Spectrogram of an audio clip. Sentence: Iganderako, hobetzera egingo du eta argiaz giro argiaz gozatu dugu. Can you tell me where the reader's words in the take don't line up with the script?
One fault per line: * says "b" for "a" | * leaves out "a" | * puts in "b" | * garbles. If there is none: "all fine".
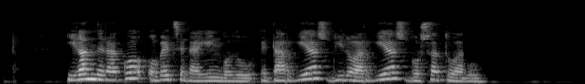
all fine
